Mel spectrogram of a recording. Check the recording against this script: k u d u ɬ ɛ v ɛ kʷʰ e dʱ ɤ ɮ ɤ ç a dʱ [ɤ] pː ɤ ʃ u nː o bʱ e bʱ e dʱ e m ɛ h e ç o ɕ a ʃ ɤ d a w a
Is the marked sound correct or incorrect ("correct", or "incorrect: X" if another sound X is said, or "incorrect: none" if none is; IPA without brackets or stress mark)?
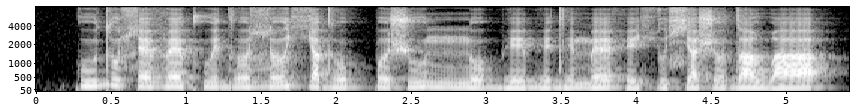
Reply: incorrect: o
